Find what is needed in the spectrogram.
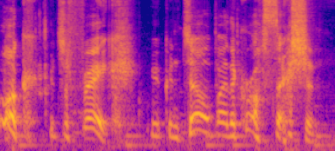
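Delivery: muffled voice, as if spoken through a hand. Doing a bad Sean Connery impression during a game. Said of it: "that's my bad Sean Connery".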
